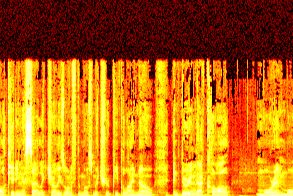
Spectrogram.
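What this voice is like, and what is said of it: Usual voice. Nothing is said of it.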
